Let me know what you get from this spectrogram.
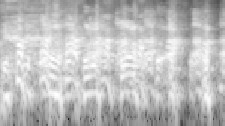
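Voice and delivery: high laughing moan; hammy moan laugh. Shown as a demonstration. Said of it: "we'll do".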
